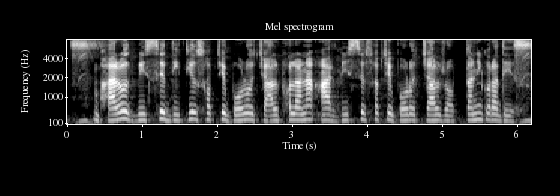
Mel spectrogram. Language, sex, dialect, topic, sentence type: Bengali, female, Western, agriculture, statement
